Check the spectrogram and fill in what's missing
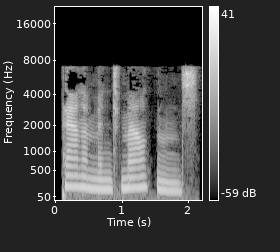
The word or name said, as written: Panamint Mountains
